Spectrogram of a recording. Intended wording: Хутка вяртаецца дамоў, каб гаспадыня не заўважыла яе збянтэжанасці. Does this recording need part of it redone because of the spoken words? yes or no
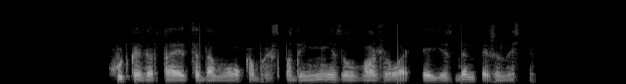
no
